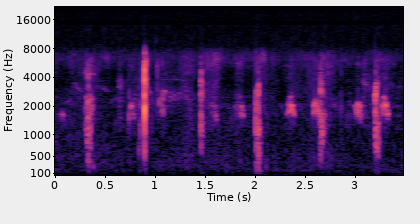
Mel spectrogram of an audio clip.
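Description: Peking duck quacking in a farmyard, a series of short, nasal calls spaced irregularly at close range, each fairly loud against quiet surroundings.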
